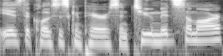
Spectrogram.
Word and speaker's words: Midsommar: That is how it's pronounced. – But it's Midsommar.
